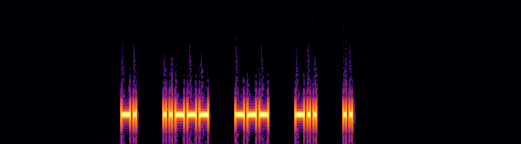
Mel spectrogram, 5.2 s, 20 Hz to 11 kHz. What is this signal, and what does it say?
Morse code, heard as a keyed tone, about 40 wpm, spaced as for 23 wpm, 700 Hz. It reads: N2ODI
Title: USA Call Signs - 5 Characters - 3x Character Spacing - 40wpm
